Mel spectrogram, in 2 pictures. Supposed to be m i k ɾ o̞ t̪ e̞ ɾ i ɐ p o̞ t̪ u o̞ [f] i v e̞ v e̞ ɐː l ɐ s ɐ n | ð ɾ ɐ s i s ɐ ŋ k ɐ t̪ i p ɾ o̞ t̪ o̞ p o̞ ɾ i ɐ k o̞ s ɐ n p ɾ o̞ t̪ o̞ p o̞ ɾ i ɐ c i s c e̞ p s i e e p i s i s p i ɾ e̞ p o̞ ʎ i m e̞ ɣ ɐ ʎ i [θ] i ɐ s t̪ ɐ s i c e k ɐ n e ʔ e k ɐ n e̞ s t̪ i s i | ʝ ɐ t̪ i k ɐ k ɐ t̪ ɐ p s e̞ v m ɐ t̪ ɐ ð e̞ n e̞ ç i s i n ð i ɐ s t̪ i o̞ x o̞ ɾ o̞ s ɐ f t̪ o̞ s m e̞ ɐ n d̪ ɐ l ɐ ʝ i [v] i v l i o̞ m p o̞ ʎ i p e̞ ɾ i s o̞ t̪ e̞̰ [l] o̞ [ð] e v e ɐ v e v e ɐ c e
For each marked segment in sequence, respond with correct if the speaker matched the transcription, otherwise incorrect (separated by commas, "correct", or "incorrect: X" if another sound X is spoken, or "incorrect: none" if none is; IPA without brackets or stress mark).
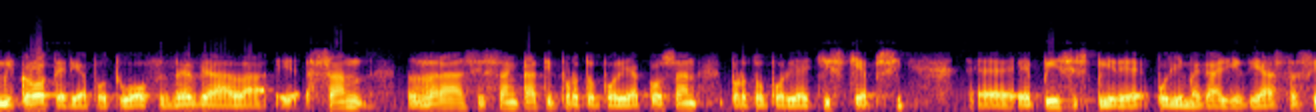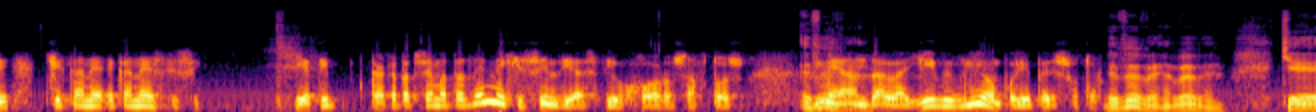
correct, incorrect: ð, correct, incorrect: ɾ, incorrect: v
